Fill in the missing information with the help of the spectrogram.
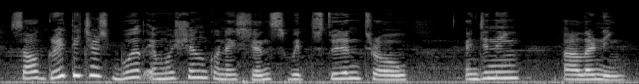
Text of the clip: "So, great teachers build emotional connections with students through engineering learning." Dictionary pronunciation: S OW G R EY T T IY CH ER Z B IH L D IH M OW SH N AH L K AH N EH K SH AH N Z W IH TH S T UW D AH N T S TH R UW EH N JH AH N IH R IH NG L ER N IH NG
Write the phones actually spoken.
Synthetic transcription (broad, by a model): S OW G R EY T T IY CH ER S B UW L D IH M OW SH AH N K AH N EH K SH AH N S W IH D S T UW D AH N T R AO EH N JH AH N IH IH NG L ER N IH NG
